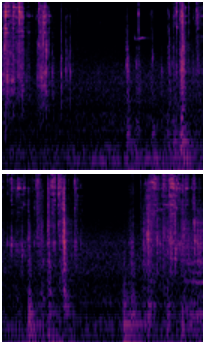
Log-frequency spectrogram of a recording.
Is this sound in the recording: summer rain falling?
no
